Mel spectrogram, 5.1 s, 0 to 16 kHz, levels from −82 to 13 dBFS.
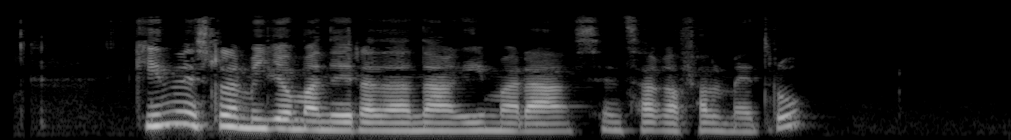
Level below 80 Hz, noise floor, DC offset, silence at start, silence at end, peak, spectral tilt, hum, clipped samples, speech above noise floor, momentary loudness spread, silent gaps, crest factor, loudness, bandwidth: -78 dBFS; -74 dBFS; under 0.1%; 0.7 s; 1.05 s; -6 dBFS; -6 dB/octave; none; under 0.1%; 52 dB; 11 LU; none; 18 dB; -23 LUFS; 11 kHz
